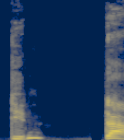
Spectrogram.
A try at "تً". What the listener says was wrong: tan, ouais, ouais, c'est ça, c'est en haut, ouais, c'est en haut, donc c'est pas en bas.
